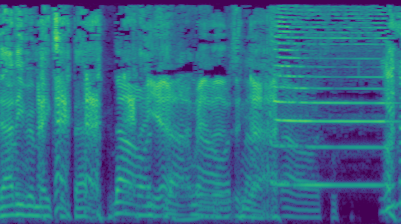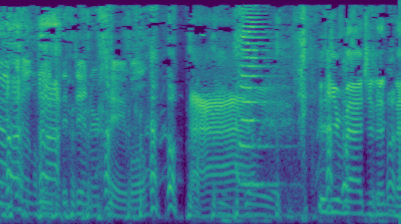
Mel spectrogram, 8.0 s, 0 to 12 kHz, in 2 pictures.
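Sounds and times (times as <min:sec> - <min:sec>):
laughter: 0:00.0 - 0:08.0
speech: 0:00.0 - 0:08.0
short steady air horn blast: 0:02.5 - 0:04.5, 0:06.4 - 0:07.2.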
